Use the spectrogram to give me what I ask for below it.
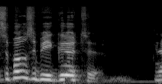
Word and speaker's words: Goethe: So it's supposed to be Goethe, and I suppose any European would pronounce it like that, but we pronounce it Goethe.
